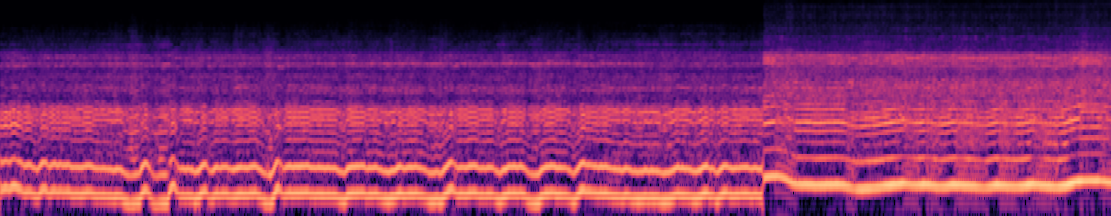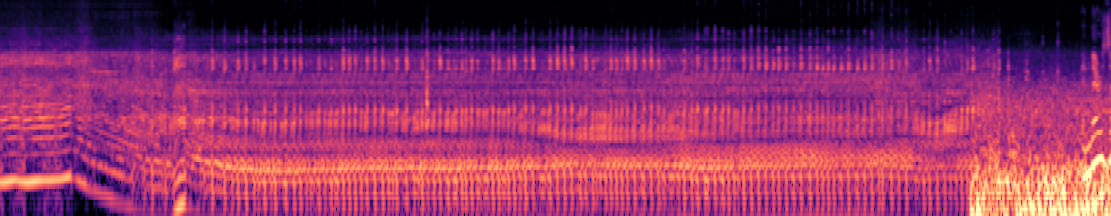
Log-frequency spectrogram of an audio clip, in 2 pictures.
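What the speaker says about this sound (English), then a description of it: "these aluminum rails will glide along the top edge of the slab and give you a nice flat surface" An Alaskan chainsaw mill with aluminum rails cuts a log into slabs, the chainsaw engine droning loudly and steadily, its pitch shifting as it idles and then bites into the wood, rising to full throttle at the end.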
